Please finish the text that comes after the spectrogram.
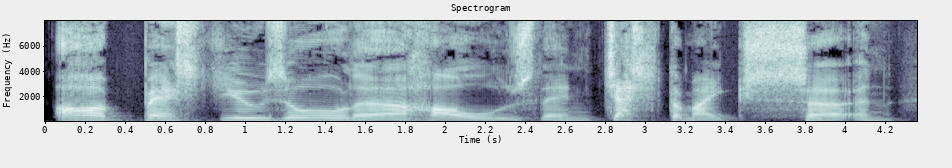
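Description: An actor playing a cruel, crude male jester who brays and mocks his victims in a high, shrieking voice. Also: animated, slow pace, fairly bright tone. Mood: leering. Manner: mocking, leering. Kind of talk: audiobook character voice.

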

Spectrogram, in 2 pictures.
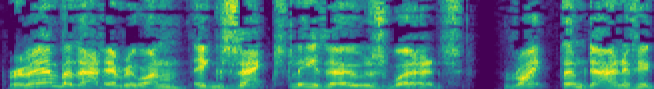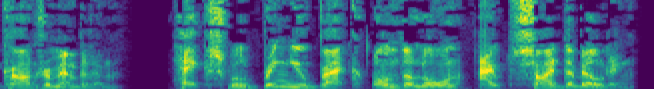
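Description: A man voicing an impatient old head of a wizard university, with a brusque, booming, commanding manner. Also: huge pitch swings, brisk, sharp tone, breathy edge, no room sound, full character voice. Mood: brisk, commanding.

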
